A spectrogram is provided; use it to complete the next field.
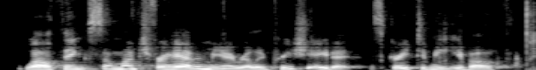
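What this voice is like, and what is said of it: Mild Michigan accent. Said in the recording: “I am noticing your little Michigan accent there”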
